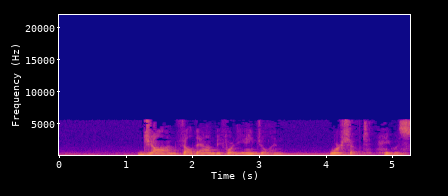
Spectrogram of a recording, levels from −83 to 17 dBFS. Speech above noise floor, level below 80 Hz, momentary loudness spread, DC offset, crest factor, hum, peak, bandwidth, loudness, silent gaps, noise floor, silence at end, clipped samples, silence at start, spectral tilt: 22 dB; -52 dBFS; 20 LU; under 0.1%; 18 dB; none; -4 dBFS; 5.8 kHz; -23 LUFS; none; -44 dBFS; 0 s; under 0.1%; 0 s; -10.5 dB/octave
